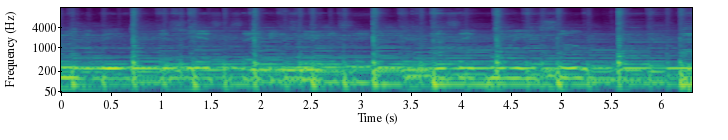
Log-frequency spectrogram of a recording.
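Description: Live band playing an instrumental passage: acoustic guitar strummed in a regular rhythm over electric bass, with steady held low notes underneath and no singing.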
